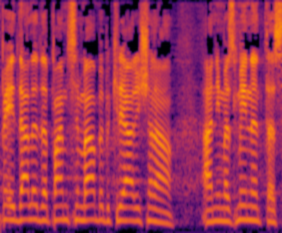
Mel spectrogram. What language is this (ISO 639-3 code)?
heb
